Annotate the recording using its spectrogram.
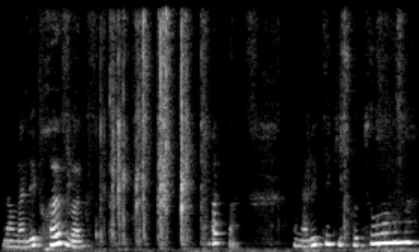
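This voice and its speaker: A woman's voice: on the high side, lively intonation, takes it slowly. A woman doing a casual oracle card reading, chatty, muttering to herself with many fillers as she lays out the cards. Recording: echoey room with faint noise.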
